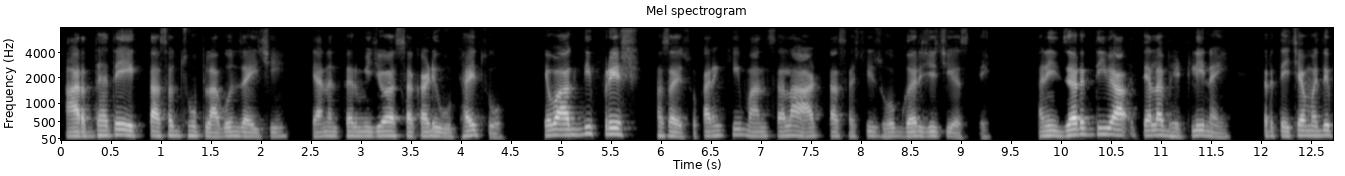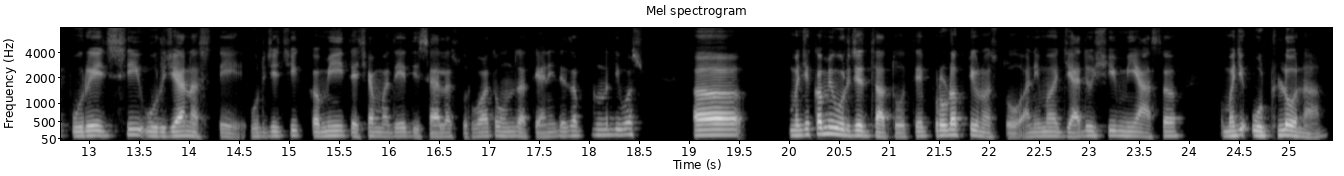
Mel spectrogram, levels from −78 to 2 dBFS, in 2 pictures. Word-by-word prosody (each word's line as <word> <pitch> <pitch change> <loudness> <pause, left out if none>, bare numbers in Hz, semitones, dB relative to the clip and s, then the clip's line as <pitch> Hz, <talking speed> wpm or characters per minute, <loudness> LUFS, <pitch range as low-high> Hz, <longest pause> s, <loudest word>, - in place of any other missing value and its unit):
अर्ध्या 115 +3 +3
ते 150 - +5
1 130 0 -1
तासात 120 +2 +3
झोप 125 -1 -4
लागून 110 +3 +1
जायची. 110 0 -3 0.3
त्यानंतर 115 +1 -2
मी 120 0 -3
जेव्हा 125 +1 +4
सकाळी 115 0 +1
उठायचो, 110 -1 -1 0.4
तेव्हा 145 +2 +7
अगदी 150 +5 +2
फ्रेश 165 -2 +6 0.3
असायचो. 115 -5 -1
कारण 120 +2 -2
की 155 - -6
माणसाला 120 -1 -3
8 115 +1 -2
तासाची 115 +2 -6
झोप 110 0 -7
गरजेची 115 -1 -1
असते 90 -1 -11 0.5
आणि 130 +2 +1
जर 150 +4 +9
ती 165 0 0
व्या 150 -3 +8 0.2
त्याला 135 +1 +4
भेटली 120 +2 -3
नाही, 100 -6 -5 0.4
तर - - -3
त्याच्यामध्ये 130 +3 +1
पुरेशी 130 +2 -2 0.2
ऊर्जा 115 +2 +2
नसते. 100 -4 -7
ऊर्जेची 115 +5 -7
कमी 120 +3 -1
त्याच्यामध्ये 110 0 -5
दिसायला 105 0 -5
सुरुवात 110 +3 -8
होऊन 120 -1 -5
जाते 105 -4 -6
आणि 105 +2 -8
त्याचा 120 +2 -5
पूर्ण 145 +3 -9
दिवस 155 +1 -4 0.5
अ, - - +5 0.9
म्हणजे 135 +3 0
कमी 170 +1 +5
ऊर्जेत 135 -5 +4
जातो. 100 0 0
ते 105 +4 -5
प्रोडक्टिव्ह 135 +1 +1
नसतो 100 0 -8
आणि 110 +2 -6
मग 115 +1 -3
ज्या 105 -2 0
दिवशी 125 +2 -5
मी 120 -2 -4
असं 110 +2 -4 0.5
म्हणजे 125 +4 0
उठलो 130 +2 +3
ना, 95 -5 -7
120 Hz, 150 wpm, -23 LUFS, 110-130 Hz, 0.9 s, जर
